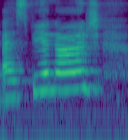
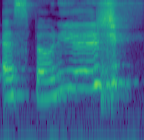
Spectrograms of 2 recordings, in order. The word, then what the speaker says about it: espionage: So it was like something and espionage, but I was pronouncing it esponiage.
